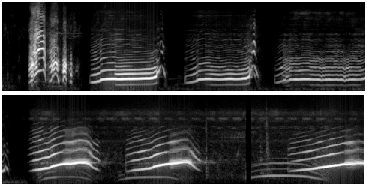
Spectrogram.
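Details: Hyena whooping, calls said to carry over long distances to keep in touch with the group: a series of drawn-out tonal whoops, first flat and wavering, later sliding steadily upward, one roughly every two seconds, preceded by a brief sharp cry.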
